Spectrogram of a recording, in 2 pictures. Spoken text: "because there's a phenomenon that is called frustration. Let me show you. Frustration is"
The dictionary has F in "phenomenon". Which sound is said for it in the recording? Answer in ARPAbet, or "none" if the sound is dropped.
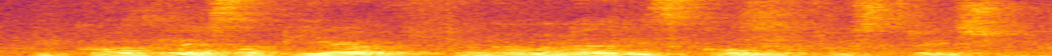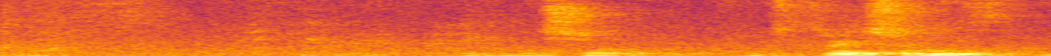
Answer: P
